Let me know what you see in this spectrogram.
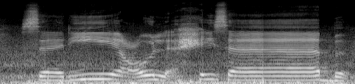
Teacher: وقف کی وجہ سے با پہ ساکن ہو جائے گا تو با پہ قلقلہ پیدا ہوگا۔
